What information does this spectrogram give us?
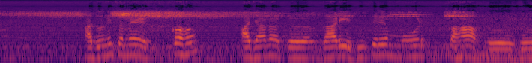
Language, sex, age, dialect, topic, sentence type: Bhojpuri, male, <18, Northern, agriculture, statement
